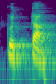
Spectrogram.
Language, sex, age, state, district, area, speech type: Hindi, male, 18-30, Madhya Pradesh, Bhopal, urban, read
